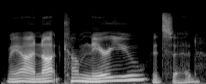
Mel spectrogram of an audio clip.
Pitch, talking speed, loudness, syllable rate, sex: 145 Hz, 235 wpm, -18 LUFS, 4.3 syllables/s, male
